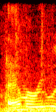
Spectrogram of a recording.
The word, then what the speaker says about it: Amaru: We see an Amaru here being played, or Amaru as she's technically pronounced.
